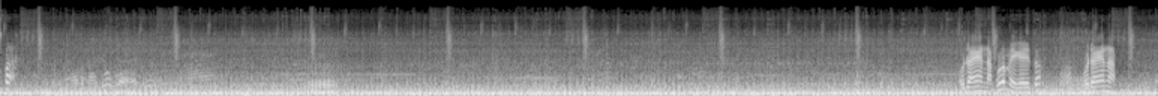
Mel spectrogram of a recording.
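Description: Many motorcycle engines idle and rumble steadily close by.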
